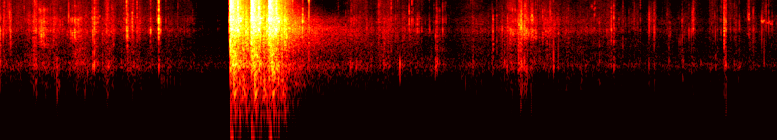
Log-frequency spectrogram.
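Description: A rifle fired once from the prone position on the ground, a single loud sharp crack with a brief decaying echo, set among quieter shuffling and handling noises, with no talking.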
